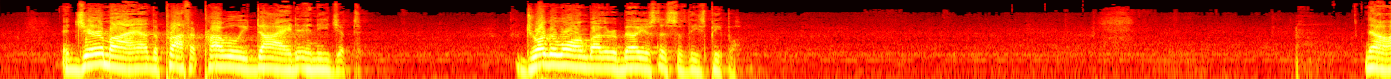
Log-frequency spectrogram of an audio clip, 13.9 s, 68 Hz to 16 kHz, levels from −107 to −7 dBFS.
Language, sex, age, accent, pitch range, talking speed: English, male, 60-79, American, 140-185 Hz, 75 wpm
